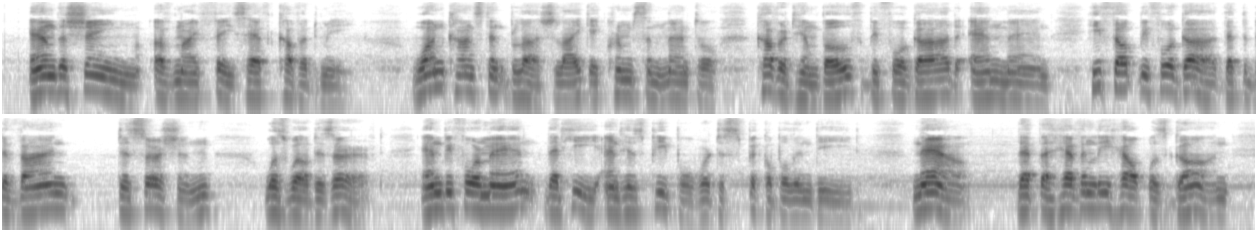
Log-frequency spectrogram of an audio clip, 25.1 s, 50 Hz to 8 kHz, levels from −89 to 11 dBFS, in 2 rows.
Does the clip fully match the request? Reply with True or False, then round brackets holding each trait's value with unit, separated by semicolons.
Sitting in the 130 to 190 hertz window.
False (115 Hz)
